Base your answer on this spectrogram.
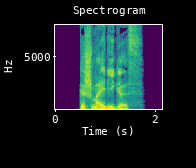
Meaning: strong/mixed nominative/accusative neuter singular of geschmeidig
- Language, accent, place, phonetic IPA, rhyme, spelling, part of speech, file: German, Germany, Berlin, [ɡəˈʃmaɪ̯dɪɡəs], -aɪ̯dɪɡəs, geschmeidiges, adjective, De-geschmeidiges.ogg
